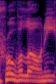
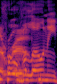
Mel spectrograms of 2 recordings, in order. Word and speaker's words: provolone: It's not provalone. It's not minestronei.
